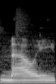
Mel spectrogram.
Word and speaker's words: ma8ui: from a fella in the I think he his name should be pronounced Maui but it's ma a 8 UI I'll there's links in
